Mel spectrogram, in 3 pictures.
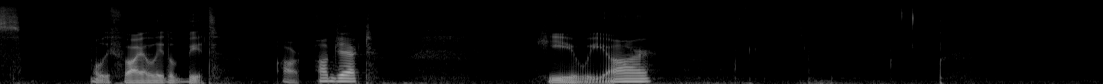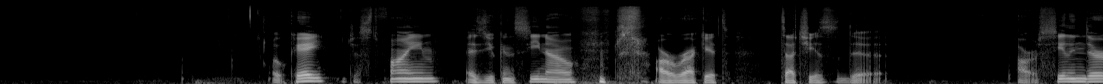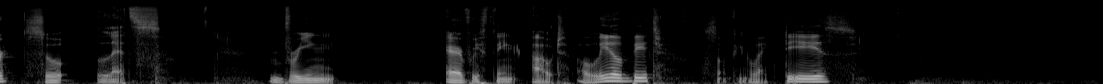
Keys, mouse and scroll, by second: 0.1-1.1 scroll down 2, 1.1 r, 3.3 ctrl+click, 4.0 g, 6.2 click, 7.4 click, 8.0-9.0 scroll up 6, 9.7 click, 13.3 click, 13.6-14.2 scroll down 2, 14.2 middle click, 14.9 scroll down 2, 15.5 middle click, 16.1-16.5 scroll down 1, 17.6 middle click, 19.8 middle click, 20.8 click, 21.4 middle click, 22.7 scroll down 1, 23.1 click, 23.3 middle click, 23.8-24.2 scroll up 1, 24.2 click, 24.6 middle click, 25.1 click, 27.9 click, 28.6 click, 29.9 click, 31.2 middle click, 31.9-32.4 scroll down 1, 32.5 click.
